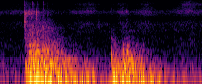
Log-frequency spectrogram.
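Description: Two thuds with a rattle, about a quarter second in and again about a second in, from a door that will not open as it is pushed and its handle tried.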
